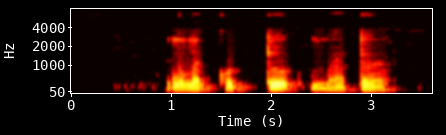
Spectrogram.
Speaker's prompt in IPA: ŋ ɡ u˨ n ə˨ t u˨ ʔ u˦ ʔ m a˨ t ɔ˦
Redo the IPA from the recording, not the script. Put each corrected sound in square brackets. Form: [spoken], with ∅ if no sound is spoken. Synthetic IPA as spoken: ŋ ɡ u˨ [m] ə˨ [k] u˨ [t] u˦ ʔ m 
